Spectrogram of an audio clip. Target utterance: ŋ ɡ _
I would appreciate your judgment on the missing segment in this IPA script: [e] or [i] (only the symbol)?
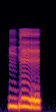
e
